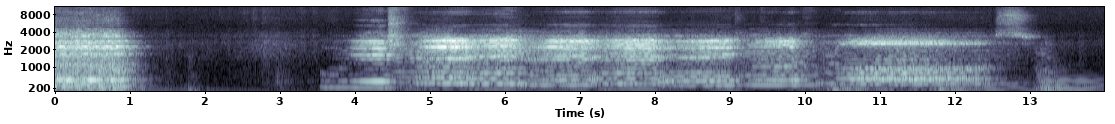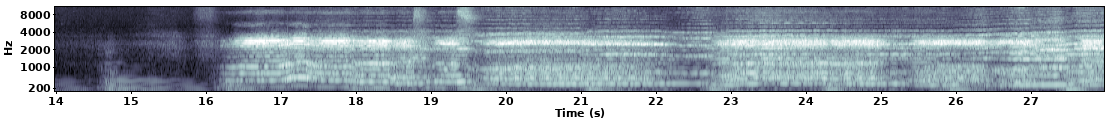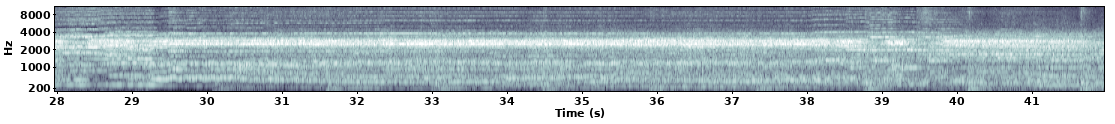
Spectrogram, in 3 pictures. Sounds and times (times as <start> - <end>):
Opera: 0.0 - 1.9, 3.4 - 14.0, 14.7 - 41.9
Double bass: 4.7 - 41.9
Singing: 16.2 - 41.9.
